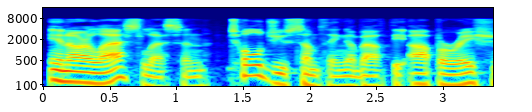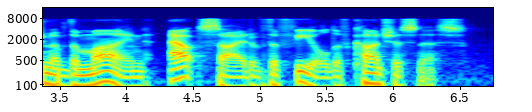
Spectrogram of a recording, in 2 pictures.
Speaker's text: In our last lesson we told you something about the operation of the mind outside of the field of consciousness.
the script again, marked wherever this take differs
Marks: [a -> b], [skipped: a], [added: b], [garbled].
In our last lesson [skipped: we] told you something about the operation of the mind outside of the field of consciousness.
